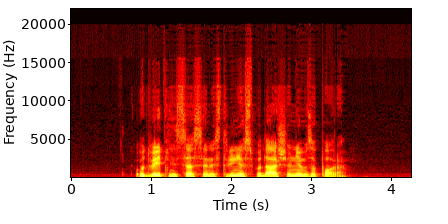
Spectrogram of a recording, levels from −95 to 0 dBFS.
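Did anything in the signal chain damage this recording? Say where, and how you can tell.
Yes. Opus compression throughout, at the codec stage: the speech keeps full bandwidth to 20.2 kHz yet sounds grainy and rough, likely from noise-filled bands at about 24 kbps.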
